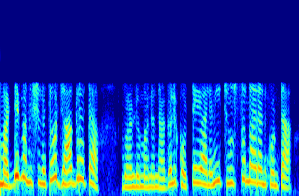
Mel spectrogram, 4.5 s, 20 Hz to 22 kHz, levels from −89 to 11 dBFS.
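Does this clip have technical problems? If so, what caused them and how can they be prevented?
Yes. Throughout the speech there is G.729 codec damage, plainly audible. Nothing passes above about 3.8 kHz, and the voice has a rough, slightly synthetic buzz, which fits an 8 kbit/s G.729A stream. The codec rebuilds each 10 ms frame from a vocal tract filter, a pitch predictor and a few pulses rather than the waveform itself. Simple band-limiting would sound dull but natural; here the texture itself is coarse. Record or transmit with a wideband codec, or at a higher bitrate, wherever the link allows.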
